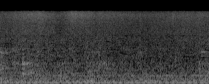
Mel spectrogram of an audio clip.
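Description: Chopped onions, carrots and garlic sizzling in a hot pot over the browned-beef drippings, a steady even hiss.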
